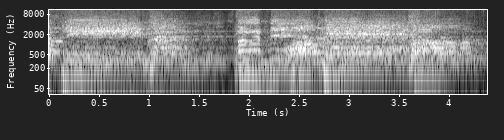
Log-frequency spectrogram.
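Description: Recorded male gospel quartet singing in harmony, with held low bass notes underneath.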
